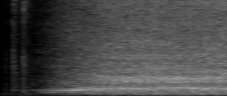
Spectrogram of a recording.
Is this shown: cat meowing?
no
